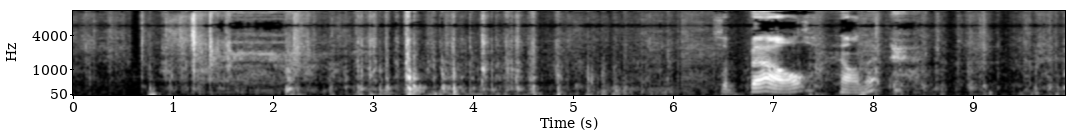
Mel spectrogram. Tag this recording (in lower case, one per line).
speech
